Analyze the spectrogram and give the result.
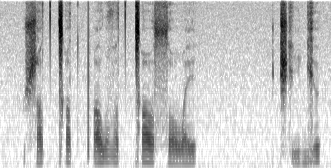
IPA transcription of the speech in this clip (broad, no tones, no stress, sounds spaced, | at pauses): ʃ o tˤ ǀ o tˤ pʼ ɒ w ð e tˤ ǀ o sˤ o w e | t͡ʃʼ i ɡʲ ɵ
